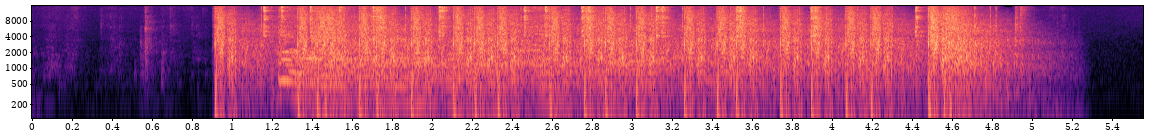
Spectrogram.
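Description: A toy gun fires with a loud crackling blast.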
